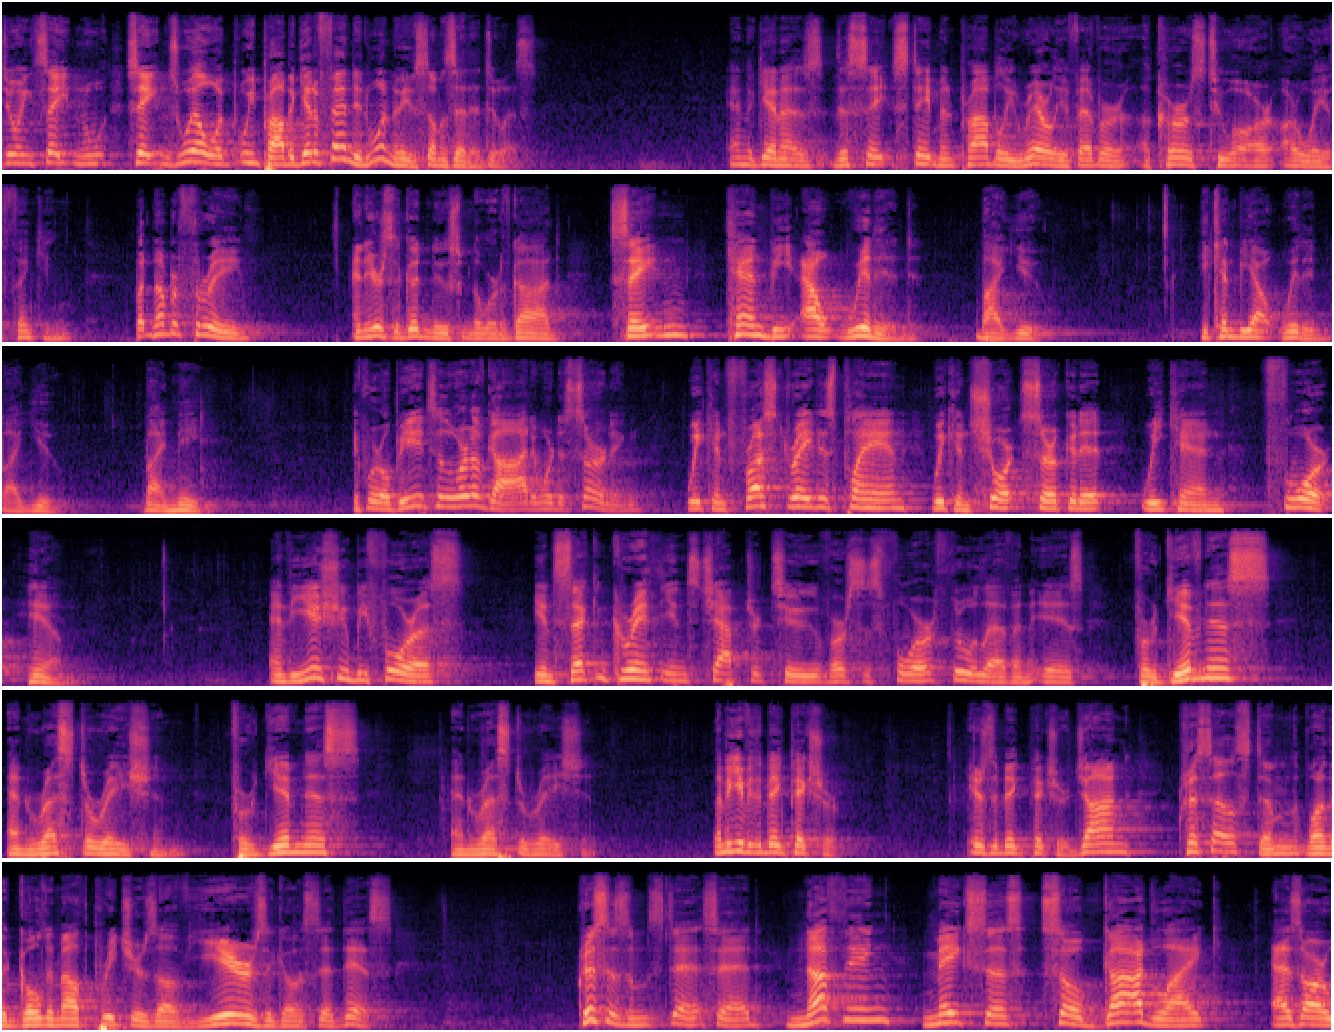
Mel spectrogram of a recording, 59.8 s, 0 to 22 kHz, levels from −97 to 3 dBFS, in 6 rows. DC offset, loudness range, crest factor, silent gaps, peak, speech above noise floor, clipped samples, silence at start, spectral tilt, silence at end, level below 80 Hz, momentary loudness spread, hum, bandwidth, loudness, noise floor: under 0.1%; 6 LU; 20 dB; none; 0 dBFS; 43 dB; under 0.1%; 0 s; -5.5 dB/octave; 0 s; -36 dBFS; 14 LU; none; 16 kHz; -21 LUFS; -63 dBFS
